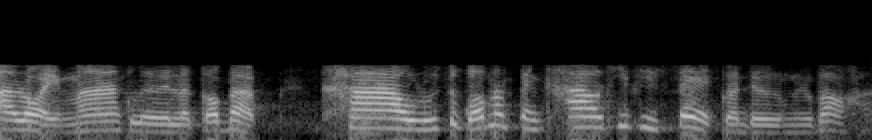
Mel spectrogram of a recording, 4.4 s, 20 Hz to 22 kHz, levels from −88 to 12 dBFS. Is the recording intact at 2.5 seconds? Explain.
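No. At 2.5 seconds, as throughout the clip, the speech has passed through the RealAudio 14.4 codec, a low-rate dial-up speech coder whose sound fits about 8 kbit/s. It keeps only a 300 Hz to 3.7 kHz band, with nothing above 3.8 kHz, and its heavy coding damage leaves the speech muffled and gargly.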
